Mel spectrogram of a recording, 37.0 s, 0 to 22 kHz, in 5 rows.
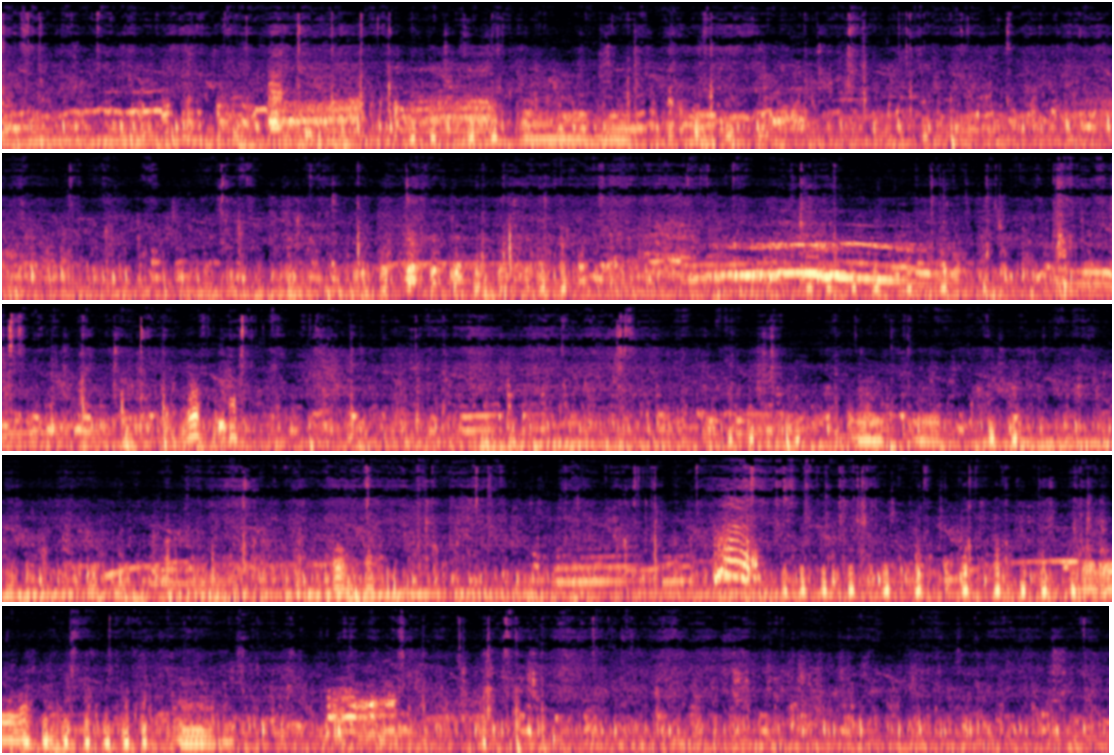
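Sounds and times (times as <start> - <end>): chicken squawk: 0.0 - 7.8, 9.8 - 33.5
chickens clucking: 0.0 - 36.9.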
